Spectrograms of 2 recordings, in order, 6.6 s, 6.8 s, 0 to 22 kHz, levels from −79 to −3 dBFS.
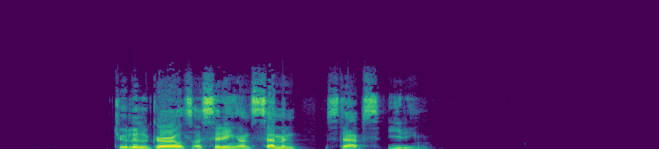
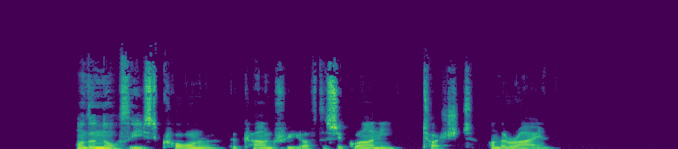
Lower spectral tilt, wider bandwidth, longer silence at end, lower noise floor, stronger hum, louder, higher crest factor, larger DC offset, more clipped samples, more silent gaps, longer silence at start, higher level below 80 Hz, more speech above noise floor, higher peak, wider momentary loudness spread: about the same, -3 dB/octave vs -4 dB/octave; second, 12 kHz vs 14.5 kHz; first, 2.45 s vs 1.25 s; first, -83 dBFS vs -73 dBFS; neither; first, -13 LUFS vs -18 LUFS; about the same, 16 dB vs 18 dB; neither; neither; neither; first, 1.15 s vs 0.8 s; about the same, -58 dBFS vs -54 dBFS; first, 70 dB vs 55 dB; about the same, 0 dBFS vs 0 dBFS; first, 17 LU vs 10 LU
